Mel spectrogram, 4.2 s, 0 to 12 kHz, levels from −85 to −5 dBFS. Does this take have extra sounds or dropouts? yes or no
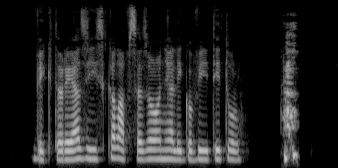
yes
